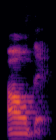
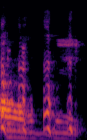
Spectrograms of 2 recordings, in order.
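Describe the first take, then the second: First: Said in the usual way. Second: High, giggly repeat; laughing. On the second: Real, not acted. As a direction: toss it off with a laugh. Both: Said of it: "I would do this".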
